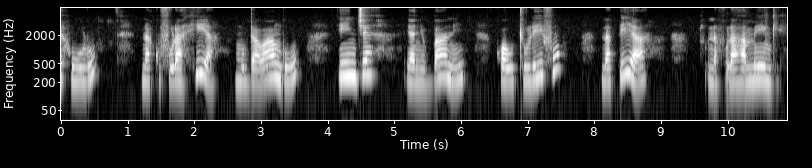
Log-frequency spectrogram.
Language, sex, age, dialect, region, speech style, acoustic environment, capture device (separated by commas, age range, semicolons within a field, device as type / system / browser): Swahili, female, 45-54, Kenya - Nairobi Sheng-influenced, Kenya, happy, silence, mobile / Linux / Chrome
